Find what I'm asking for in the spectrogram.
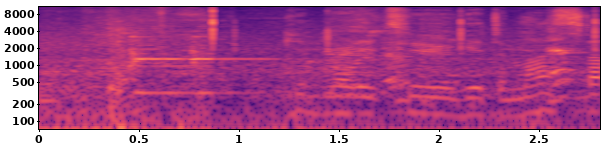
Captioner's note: metro door chime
